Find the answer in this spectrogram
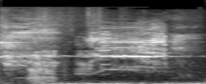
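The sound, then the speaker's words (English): A pig grunts and oinks without pause, a busy run of nasal, mid-pitched snorting calls with no voices over it. “Now the pig drops Carmen into a giant nest.”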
